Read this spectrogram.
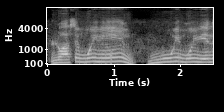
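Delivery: high, drawn-out, emphatic praise; delighted praise. Real, not acted. Teacher congratulating two students on their pronunciation, delighted high praise. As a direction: cheer the learners on, pitch up.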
